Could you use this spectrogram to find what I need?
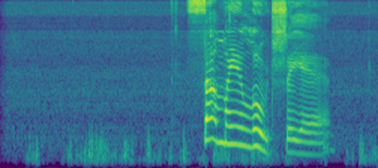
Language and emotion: Russian, positive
